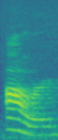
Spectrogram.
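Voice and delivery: "hour" loud and low as "ow-er", no H; silent H. Shown as a demonstration. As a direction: hit the opening vowel of "hour" hard. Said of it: "Si ustedes escuchan la pronunciación".

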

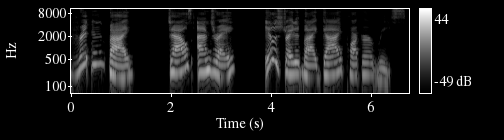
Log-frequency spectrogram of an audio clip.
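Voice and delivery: put-on lively rhyming read to children; storybook read-aloud. Reads the picture book aloud.

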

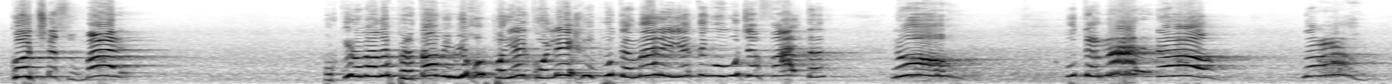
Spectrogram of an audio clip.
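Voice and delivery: high, loud panicked shouting; frantic loud high yelling in a retold panic. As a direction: scream it like you overslept for school. Panicked waking late for school.

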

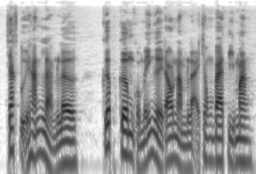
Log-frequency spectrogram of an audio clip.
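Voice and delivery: usual speaking voice

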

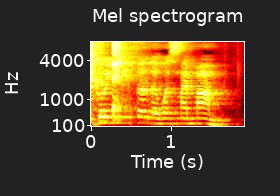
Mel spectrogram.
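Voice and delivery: ordinary talk, nothing marked

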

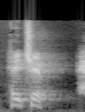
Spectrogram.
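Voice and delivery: high sing-song call to dog. Real, not acted. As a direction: call the dog's name. Calling commands to robot dog.

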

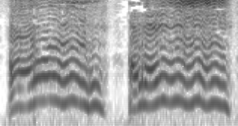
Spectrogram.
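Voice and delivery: very high, sharp squeals; squealing. Acted. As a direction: squeal in pain as the knot is tugged. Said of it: "he squealed".

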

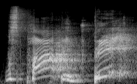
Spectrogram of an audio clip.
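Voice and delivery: high-pitched, loud blurted greeting; shouted catchphrase. Acted. Prankster greets a stranger, high shout. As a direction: yell it high, jumping on the last word.

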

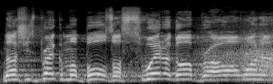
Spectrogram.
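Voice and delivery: put-on broad wog-style Aussie teen, loud and keen; pleading in a thick ethnic Australian accent. Teen on the phone to his mates in ethnic Australian accent. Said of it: "spoke in that ethnic accent".

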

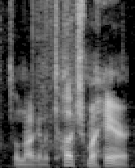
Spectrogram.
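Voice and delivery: usual speaking voice

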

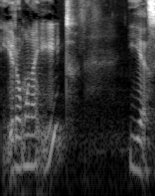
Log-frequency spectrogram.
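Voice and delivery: normal talking voice

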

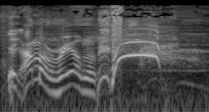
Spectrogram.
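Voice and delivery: high frantic yell while fleeing; panicked shout. Real, not acted. Chased by monster.

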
